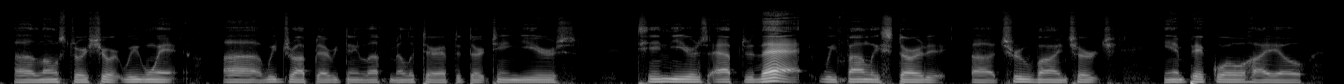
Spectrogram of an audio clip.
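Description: A man with an American accent speaks at a fairly slow pace in a fairly low pitch, his intonation flat and monotone, on a very clean recording with a silent background. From Gary, Indiana (US Midwest, near Chicago). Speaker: pastor. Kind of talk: casual interview.

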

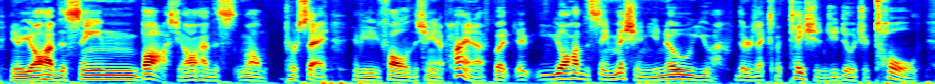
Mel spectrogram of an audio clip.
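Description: Audible room echo surrounds a man with a fairly low pitch. He speaks at a fairly quick pace with ordinary pitch variation. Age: 40s. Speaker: podcast host and amateur motorcycle racer. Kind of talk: casual interview chat. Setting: racetrack paddock. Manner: halting, many fillers.

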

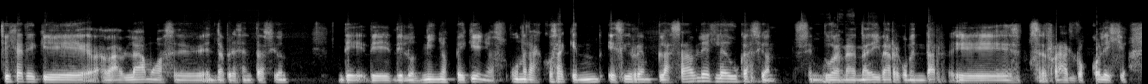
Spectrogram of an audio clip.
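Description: A man's fairly low-pitched voice at a moderate pace, with fairly even intonation. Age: 40s. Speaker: corporate sustainability coordinator. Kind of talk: interview conversation. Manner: halting, many repetitions.

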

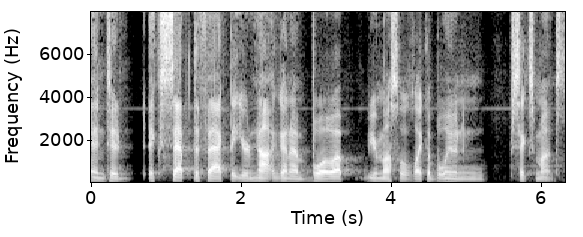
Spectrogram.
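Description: In an unremarkable speaking voice, a man talks at a fairly low pitch with ordinary pitch variation on a very clean recording with a silent background. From US Midwest, southern rural Illinois. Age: 30s. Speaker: gym member, weight-loss story. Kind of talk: casual interview.

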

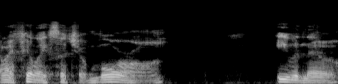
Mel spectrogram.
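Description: Fairly even in intonation, a man talks at a moderate pace with a fairly low pitch. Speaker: podcast host and author. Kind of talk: casual chat, podcast intro and outro. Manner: casual, rambling, halting with fillers.

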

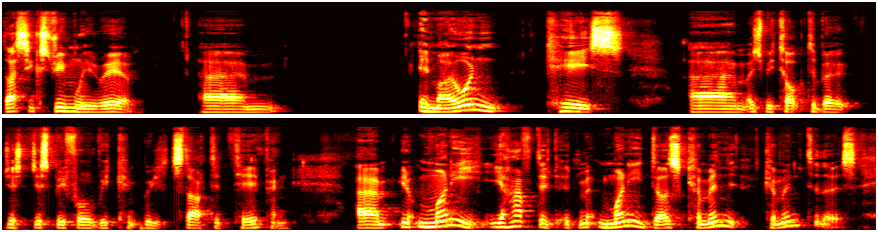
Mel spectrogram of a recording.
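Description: Recorded very cleanly against a silent background, a man with a Scottish accent uses lively intonation at a moderate pace with long, frequent pauses. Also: medium pitch for a man. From Scotland. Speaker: retired endocrinologist and author. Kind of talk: interview chat.

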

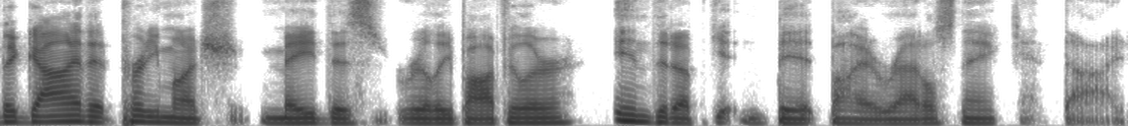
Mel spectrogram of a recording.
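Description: In an unremarkable speaking voice, a man with fairly low pitch talks at a moderate pace with fairly even intonation, big swings in loudness and hardly any pauses, in a dry, close sound with no echo. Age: 30s. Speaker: podcast co-host. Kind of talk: casual chat.

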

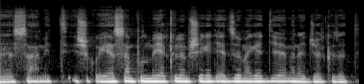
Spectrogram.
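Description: At a very fast pace, a man talks in a medium pitch with monotone, flat intonation. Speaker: podcast host, business manager. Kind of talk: casual interview chat.

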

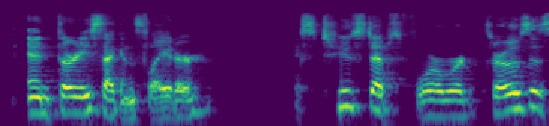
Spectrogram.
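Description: A woman speaks at a moderate pace and medium pitch. Hers is an ordinary speaking voice. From US, moved around as a military child. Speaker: livestock photographer. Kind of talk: casual interview.

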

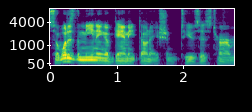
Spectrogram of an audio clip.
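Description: Over a silent background in a very clean recording, a man with an American accent speaks at a fairly quick pace in a bright, sharp tone with ordinary pitch variation. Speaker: poetry editor and podcast co-host. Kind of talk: casual book discussion.

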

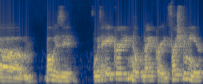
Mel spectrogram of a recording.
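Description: A woman with an American accent has an ordinary speaking voice pitched fairly low. She talks at a fairly slow pace with lively intonation. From Georgia, US (Paulding County, metro Atlanta). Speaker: army veteran. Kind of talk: casual chat.

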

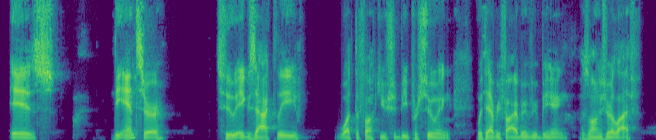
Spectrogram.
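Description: At a fairly slow pace, a man with a very deep, low pitch and vocal fry speaks with ordinary pitch variation and long, frequent pauses. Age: 20s. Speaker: entrepreneur and YouTuber. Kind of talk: casual chat. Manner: halting.

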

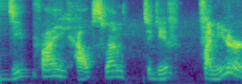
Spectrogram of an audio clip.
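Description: A man speaks with a Russian accent. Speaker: tech executive. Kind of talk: interview. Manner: halting.

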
